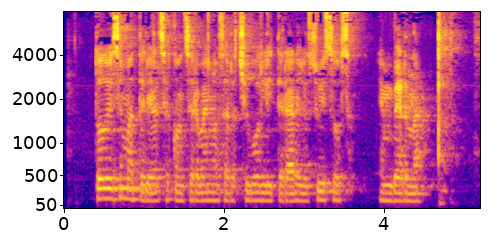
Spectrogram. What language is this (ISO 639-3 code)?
spa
